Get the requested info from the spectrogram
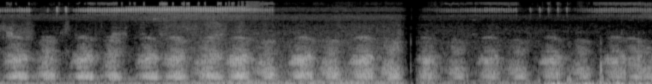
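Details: Australian green tree frogs, wild, near farm sheds at night, giving a rapid regular series of rasping, nasal croaks against a steady low background rumble, with one short dropout partway through.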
